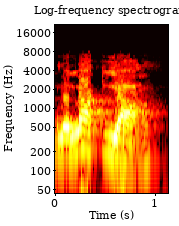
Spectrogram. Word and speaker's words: Malachiah: See, they didn't fully reveal to you the name of the Creator, but it's Malachiah. Malachiah. That's how you pronounce it. Malachiah is the true Hebrew pronunciation in the name of this one prophet.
